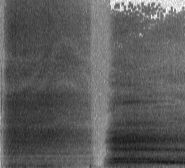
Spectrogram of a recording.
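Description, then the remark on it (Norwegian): A long, deep breath drawn in, followed after a brief pause by another airy, slightly wheezy breath. No talking, just the breathing. “Menneskebane tar nemlig sitt første åndedrag, sin første innpust”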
